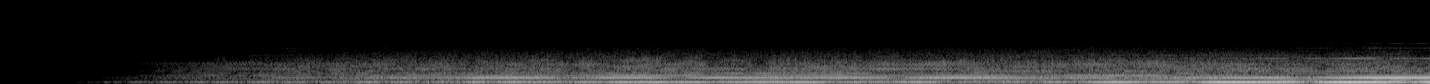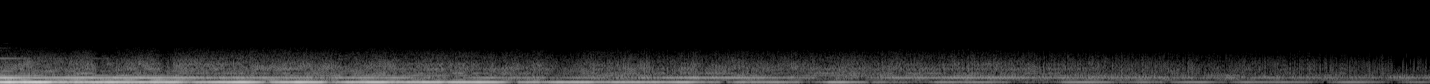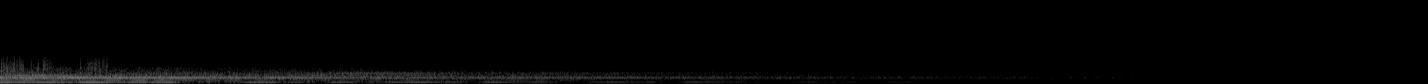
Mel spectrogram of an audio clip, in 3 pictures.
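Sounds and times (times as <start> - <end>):
suspense mood music: 1.4 - 23.2.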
